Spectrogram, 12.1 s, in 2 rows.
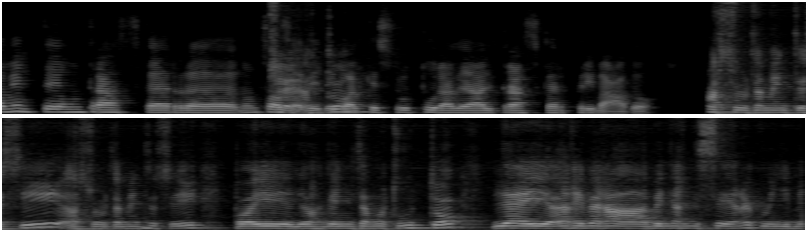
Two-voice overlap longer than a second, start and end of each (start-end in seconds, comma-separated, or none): none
